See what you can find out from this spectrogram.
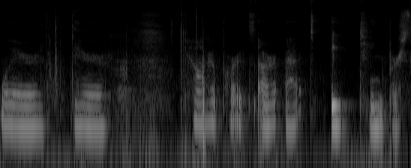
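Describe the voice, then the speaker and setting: A woman with a fairly high pitch and fairly even intonation talks over noticeable background noise. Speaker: student. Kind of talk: class presentation.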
